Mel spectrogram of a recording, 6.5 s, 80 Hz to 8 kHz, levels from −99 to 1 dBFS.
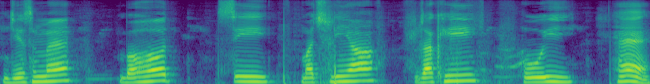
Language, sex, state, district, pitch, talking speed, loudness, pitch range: Hindi, male, Madhya Pradesh, Katni, 175 Hz, 65 wpm, -17 LUFS, 155-195 Hz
